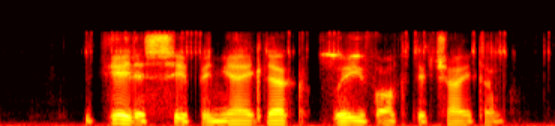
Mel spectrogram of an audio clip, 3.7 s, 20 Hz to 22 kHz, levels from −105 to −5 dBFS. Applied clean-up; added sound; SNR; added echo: neural diffusion model UNIVERSE++.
